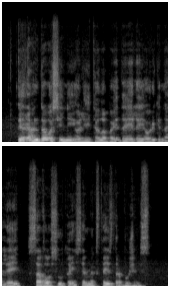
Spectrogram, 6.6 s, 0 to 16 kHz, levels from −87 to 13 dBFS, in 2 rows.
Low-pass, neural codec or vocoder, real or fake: 14.4 kHz; vocoder, 44.1 kHz, 128 mel bands, Pupu-Vocoder; fake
